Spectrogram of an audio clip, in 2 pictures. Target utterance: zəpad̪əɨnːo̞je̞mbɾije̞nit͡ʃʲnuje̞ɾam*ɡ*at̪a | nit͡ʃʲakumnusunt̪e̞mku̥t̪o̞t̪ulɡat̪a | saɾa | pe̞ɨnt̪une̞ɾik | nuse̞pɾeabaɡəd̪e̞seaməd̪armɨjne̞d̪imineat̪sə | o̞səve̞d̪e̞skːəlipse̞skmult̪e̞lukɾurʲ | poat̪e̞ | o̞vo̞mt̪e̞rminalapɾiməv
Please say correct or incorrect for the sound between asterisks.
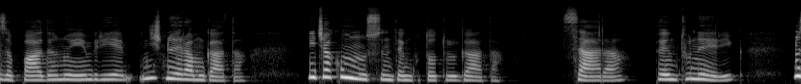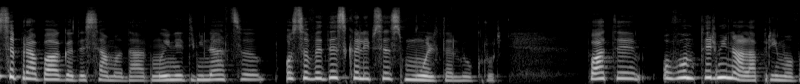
correct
